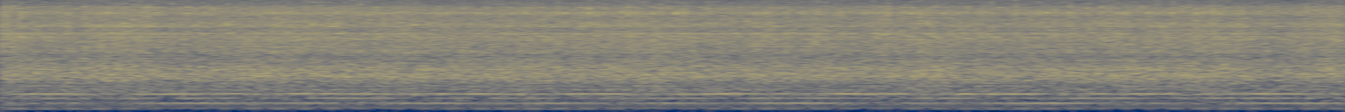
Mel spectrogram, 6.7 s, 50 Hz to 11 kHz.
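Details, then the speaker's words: John Deere 130 lawn mower after replacing blades and refitting deck: steady even engine drone with blades whirring, no knocks or rattles; normal running with deck engaged. "so now the deck is back on let's go ahead and start it up and see if the blades will spin for us"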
